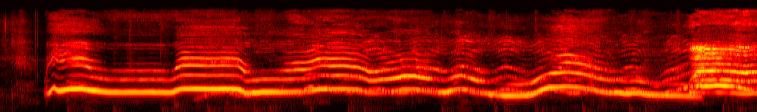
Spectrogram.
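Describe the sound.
Children's high, sustained voices wail in an imitation of a fire truck siren, the pitch rising and falling in slow waves for several seconds without a break, loud and steady throughout.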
